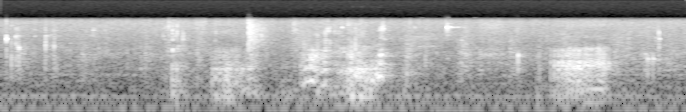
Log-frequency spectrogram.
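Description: Adult Boston terrier growling in three rough bursts, about two seconds in, around three seconds and near six seconds. It is a warning growl over a bone that a puppy is nosing at.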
